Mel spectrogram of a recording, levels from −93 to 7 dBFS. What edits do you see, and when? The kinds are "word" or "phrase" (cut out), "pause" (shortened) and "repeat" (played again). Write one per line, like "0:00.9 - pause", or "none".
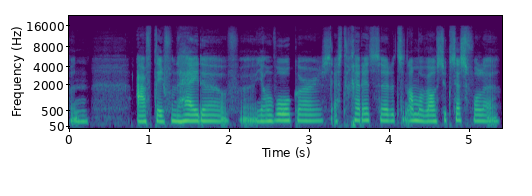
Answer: none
